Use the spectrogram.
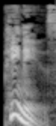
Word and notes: penes: British English

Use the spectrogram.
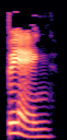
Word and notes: baying: British English

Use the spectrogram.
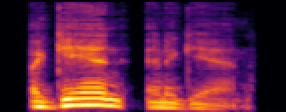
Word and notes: again and again: American English

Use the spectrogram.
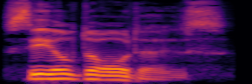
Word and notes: sealed orders: British English

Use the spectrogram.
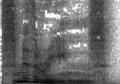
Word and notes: smithereens: British English

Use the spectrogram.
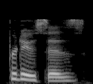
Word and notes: produces: British English

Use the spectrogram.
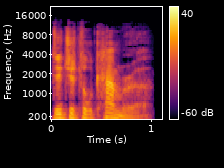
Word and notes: digital camera: British English

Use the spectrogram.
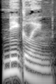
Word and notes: niggling: British English

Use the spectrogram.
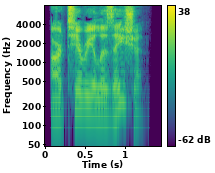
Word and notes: arterialization: British English

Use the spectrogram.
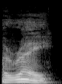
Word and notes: array: British English

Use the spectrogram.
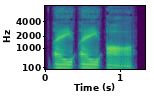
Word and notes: aar: British English

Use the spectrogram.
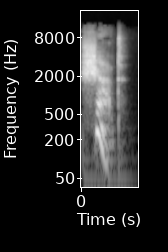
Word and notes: shat: British English

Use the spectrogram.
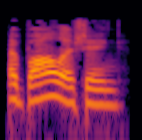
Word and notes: abolishing: British English

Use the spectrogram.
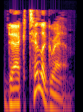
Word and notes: dactylogram: British English

